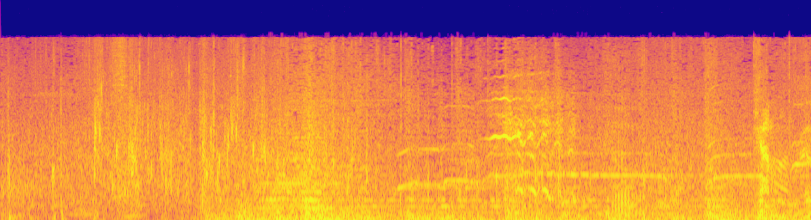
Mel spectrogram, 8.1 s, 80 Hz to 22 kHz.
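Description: A horse in The Witcher 3 video game neighs and whinnies with shrill rising calls while hooves clip-clop at a gallop, mixed with game ambience and a man urging it on over the top.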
